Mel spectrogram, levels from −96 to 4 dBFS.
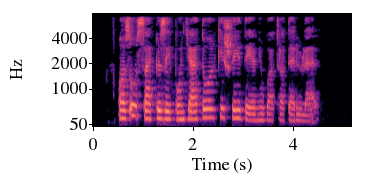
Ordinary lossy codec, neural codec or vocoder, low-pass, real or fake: MP3, 64 kbps; none; 7.2 kHz; real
